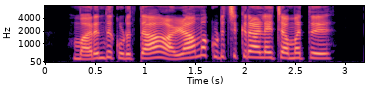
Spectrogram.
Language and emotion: Tamil, surprised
